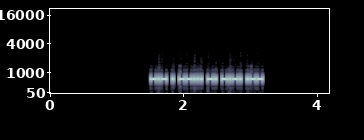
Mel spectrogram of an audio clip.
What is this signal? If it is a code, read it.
Morse code, heard as a keyed tone, about 44 wpm, 700 Hz. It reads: KE7NCW
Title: USA Call Signs - 6 Characters - 45wpm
